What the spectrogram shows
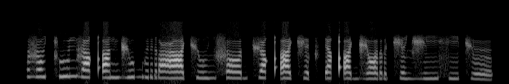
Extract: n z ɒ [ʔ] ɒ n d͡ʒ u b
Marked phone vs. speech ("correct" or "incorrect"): incorrect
